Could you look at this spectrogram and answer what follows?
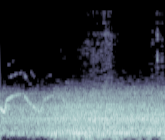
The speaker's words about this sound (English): I apologize, there's an ambulance passing by.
